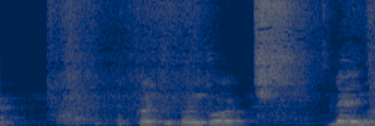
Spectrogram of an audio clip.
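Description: A person talking in short phrases, with a brief loud hiss near the end.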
